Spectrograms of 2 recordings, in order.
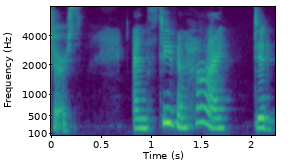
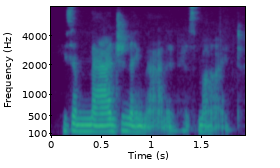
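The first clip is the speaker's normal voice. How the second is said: whisper; 5 semitones lower, 10 dB quieter than usual. Real, not acted. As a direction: share it like a secret. Aside to children about picture.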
